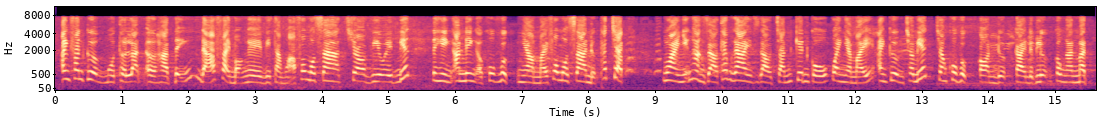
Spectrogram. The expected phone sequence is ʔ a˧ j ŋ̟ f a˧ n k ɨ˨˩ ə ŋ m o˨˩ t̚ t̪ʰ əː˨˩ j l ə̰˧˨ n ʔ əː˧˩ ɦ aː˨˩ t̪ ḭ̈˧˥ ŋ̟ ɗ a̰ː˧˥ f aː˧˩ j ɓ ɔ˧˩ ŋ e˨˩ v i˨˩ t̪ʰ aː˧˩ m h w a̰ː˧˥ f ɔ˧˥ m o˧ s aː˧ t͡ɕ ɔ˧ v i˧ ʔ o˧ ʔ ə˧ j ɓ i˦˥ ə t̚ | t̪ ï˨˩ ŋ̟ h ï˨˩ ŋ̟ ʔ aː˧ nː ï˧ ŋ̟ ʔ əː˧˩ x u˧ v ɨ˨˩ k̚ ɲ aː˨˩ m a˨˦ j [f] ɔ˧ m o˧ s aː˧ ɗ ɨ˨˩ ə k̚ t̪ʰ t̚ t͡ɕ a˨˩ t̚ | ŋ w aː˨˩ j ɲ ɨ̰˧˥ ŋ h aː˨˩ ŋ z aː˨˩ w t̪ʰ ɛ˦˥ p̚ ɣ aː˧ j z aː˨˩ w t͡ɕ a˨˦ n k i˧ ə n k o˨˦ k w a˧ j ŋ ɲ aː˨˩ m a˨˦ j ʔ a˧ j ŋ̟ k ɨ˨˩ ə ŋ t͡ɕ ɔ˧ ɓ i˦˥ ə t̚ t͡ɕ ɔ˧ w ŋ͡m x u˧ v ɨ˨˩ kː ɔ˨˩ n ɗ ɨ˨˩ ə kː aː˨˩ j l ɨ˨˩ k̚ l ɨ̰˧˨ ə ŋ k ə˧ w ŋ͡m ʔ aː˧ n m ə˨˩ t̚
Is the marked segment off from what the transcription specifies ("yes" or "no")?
no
